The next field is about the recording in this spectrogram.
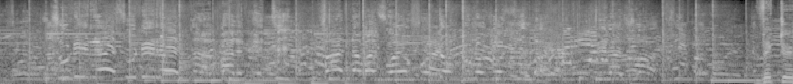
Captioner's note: foreign language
